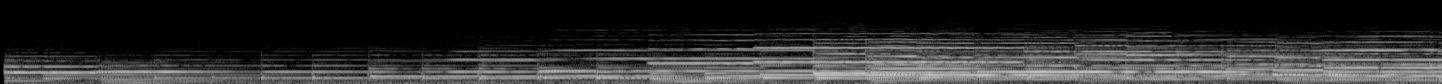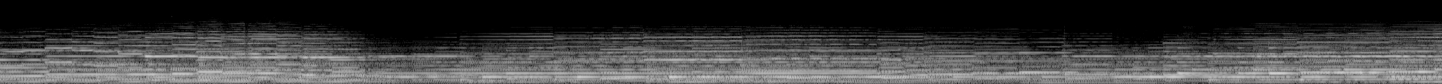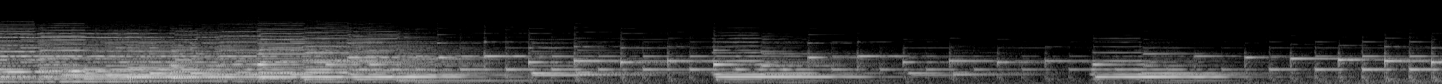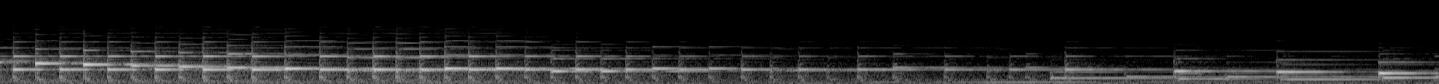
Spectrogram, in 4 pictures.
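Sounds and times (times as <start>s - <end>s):
chamber quintet for piano and winds: 0.0s - 57.6s.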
